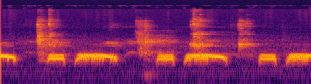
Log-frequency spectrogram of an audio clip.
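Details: Spotted dove with a thổ sấm voice giving quick thúc gù coos: low paired notes, brief then prolonged, interrupted by several sharp rattling clatters.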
